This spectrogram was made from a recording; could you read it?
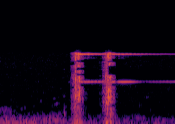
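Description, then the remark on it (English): The bell on Mark's bicycle rings twice in quick succession, each bright ding leaving a clear metallic tone that lingers and rings on after the strikes, fairly loud over a low background rumble. “It has a bell.”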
